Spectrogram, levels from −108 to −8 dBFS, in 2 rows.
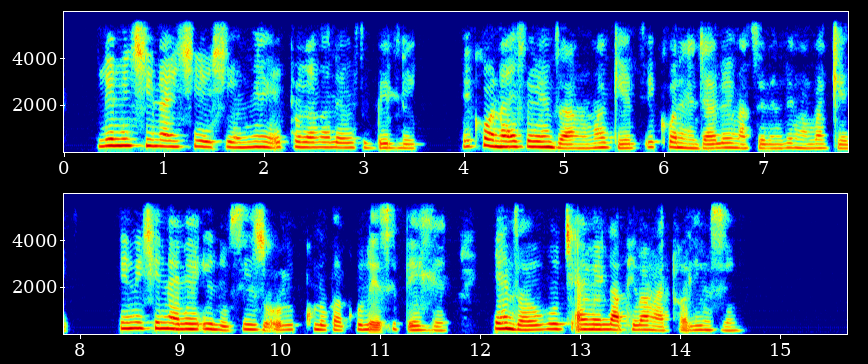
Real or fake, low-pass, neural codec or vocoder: fake; 5.4 kHz; codec, 16 kHz, 2 kbps, FreqCodec, larger model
